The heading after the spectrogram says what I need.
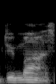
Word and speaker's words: Dumas: Okay, remember that name, Dumas. If you want to spell it in your head, Dumass, right? The way he spells it.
